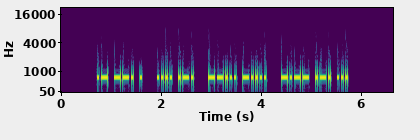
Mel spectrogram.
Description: Morse code, heard as a keyed tone, about 28 wpm, 700 Hz. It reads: AGE HR 76 YRS
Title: Practice QSO - Exchange 3 - More Info - 28wpm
